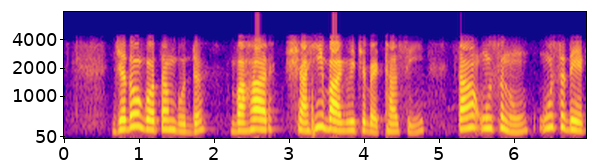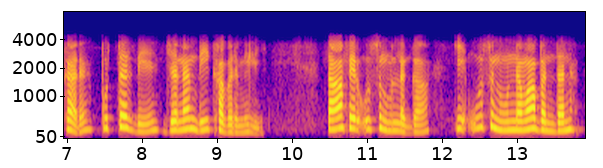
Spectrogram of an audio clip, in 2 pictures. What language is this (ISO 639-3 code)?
pan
